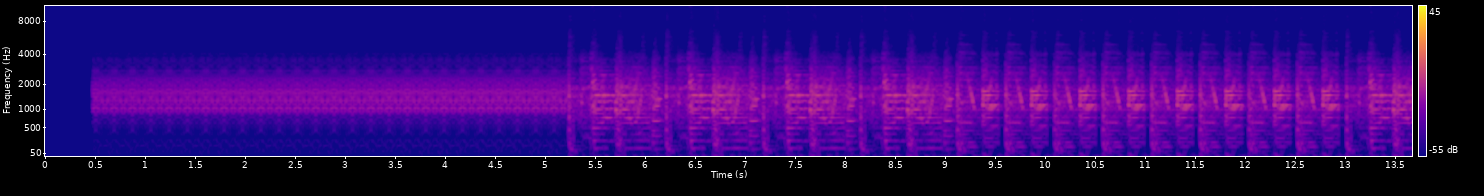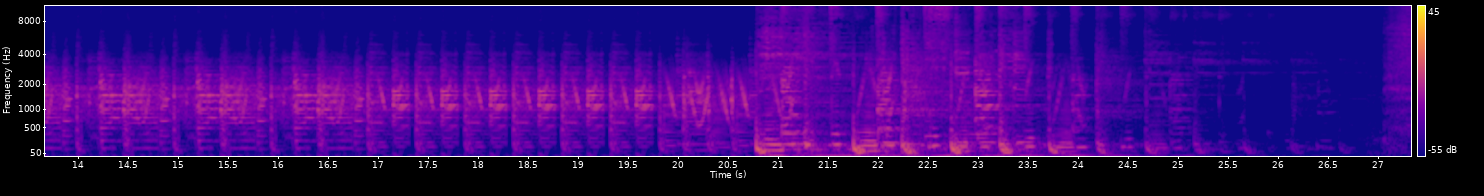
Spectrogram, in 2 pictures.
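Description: An electronic dance track, one that was used in a game league, opens on a sustained synth tone, then drops into a steady, pulsing four-on-the-floor beat with dense layered synths, swells near the end, and fades out.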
